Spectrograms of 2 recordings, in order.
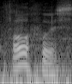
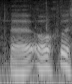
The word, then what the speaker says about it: Aarhus: Aarhus, they pronounce it.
